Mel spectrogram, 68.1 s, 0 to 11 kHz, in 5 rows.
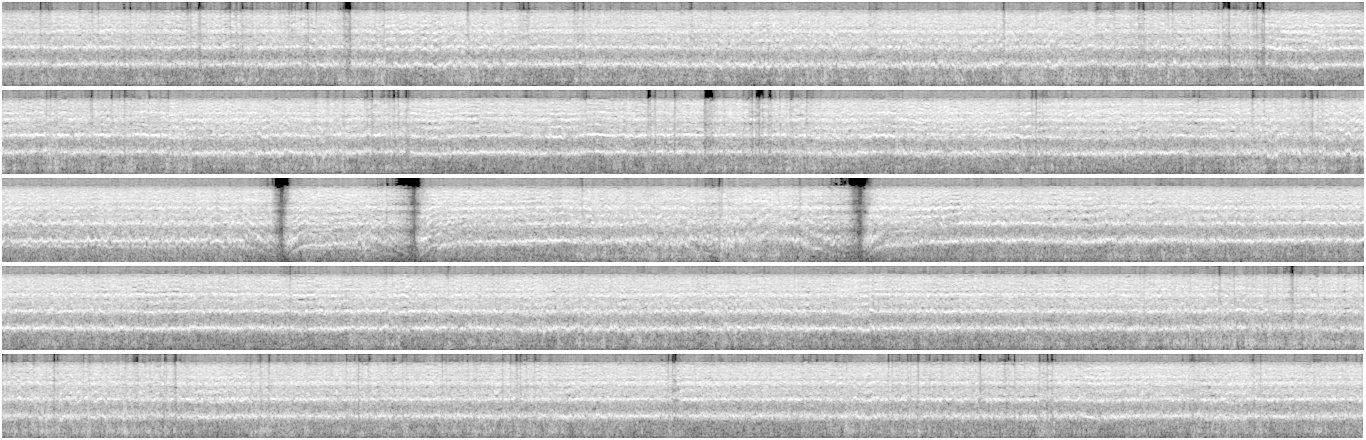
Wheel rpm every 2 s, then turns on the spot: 240, 230, 230, 230, 220, 230, 230, 220, 220, 230, 230, 220, 220, 210, 190, 100, 200, 120, 180, 220, 230, 230, 230, 230, 230, 230, 230, 230, 230, 240, 230, 230, 230, 230.
none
